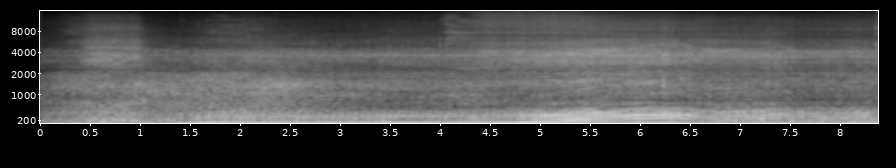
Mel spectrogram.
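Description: A Honda NC750X DCT motorcycle riding along with a steady engine drone and wind rush, the engine pitch rising and falling through a shift partway through.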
